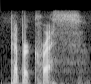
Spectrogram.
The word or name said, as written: peppercresses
